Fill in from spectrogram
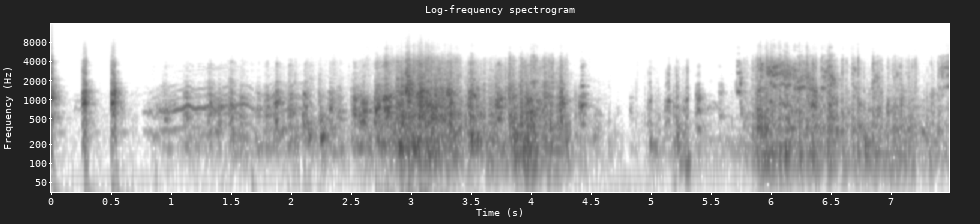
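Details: Chicken about to be caught inside a coop, squawking in alarm; harsh, noisy cackles and screeches in dense bursts, a loud agitated stretch around three seconds, with flapping and scuffling in a small enclosed space.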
